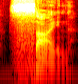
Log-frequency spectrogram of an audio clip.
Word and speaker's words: sine: say trig ratios right the first one is pronounced sign okay it's pronounced like the word si GN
